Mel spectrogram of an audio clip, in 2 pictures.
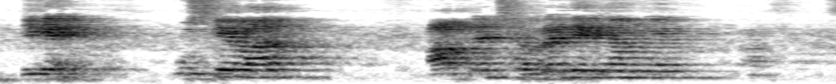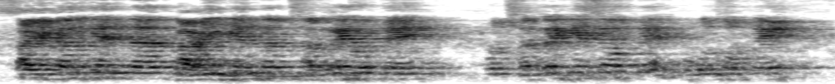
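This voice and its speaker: With a high, bright, forceful voice, a male math teacher leads a class lesson, throwing out questions to the pupils and answering them on his own. The recording comes from far off in an echoey, noisy space.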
